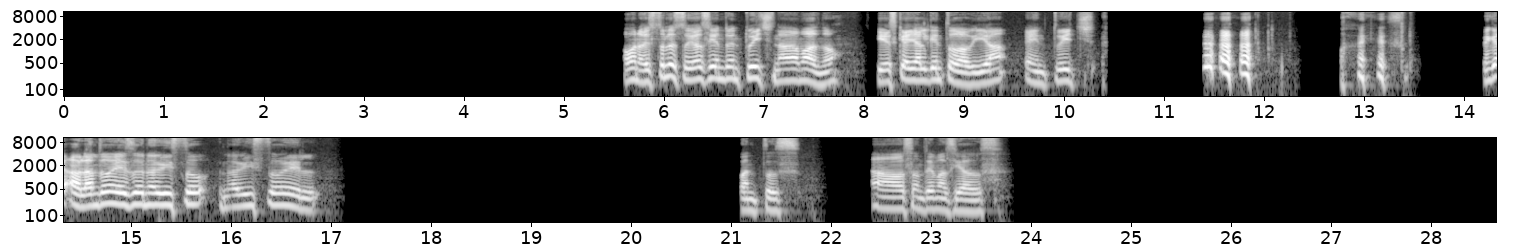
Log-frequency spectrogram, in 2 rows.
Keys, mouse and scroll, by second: 11.4-12.5 typing, 13.3 Return.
